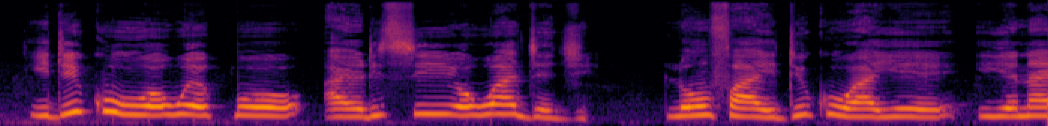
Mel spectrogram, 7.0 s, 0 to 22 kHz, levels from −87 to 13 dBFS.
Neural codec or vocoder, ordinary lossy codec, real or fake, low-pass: none; none; real; 19.8 kHz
